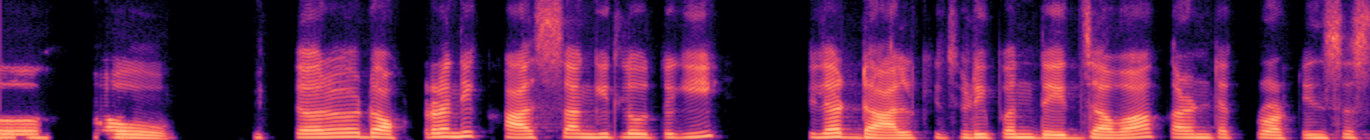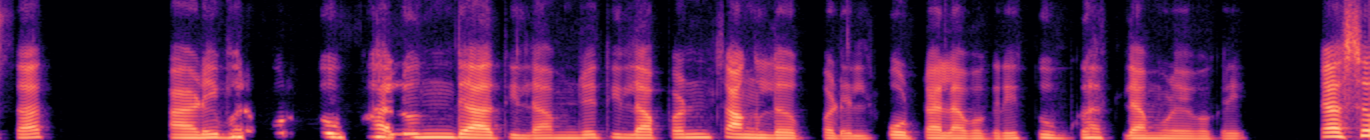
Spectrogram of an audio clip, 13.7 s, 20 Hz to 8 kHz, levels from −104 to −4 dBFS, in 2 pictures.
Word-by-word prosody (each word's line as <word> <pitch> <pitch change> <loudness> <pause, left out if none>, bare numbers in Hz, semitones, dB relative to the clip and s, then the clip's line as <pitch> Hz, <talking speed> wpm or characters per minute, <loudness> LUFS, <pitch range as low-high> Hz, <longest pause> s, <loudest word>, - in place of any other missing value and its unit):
अ, 190 - +4 0.5
हो. 180 -5 +3 0.7
तर 210 +3 +3
डॉक्टरांनी 215 +4 +3
खास 190 -1 +2
सांगितलं 205 -1 +1
होतं, 200 0 -2
की 220 +7 -1 0.5
तिला 215 +3 +4
दाल-खिचडी 170 +1 +2
पण 195 -1 +2
देत 165 -3 +1
जावा 180 +3 +4
कारण 190 -2 +1
त्यात 185 -1 -5
प्रोटीन्स 175 0 -1
असतात. 185 +3 -2 0.6
आणि 175 +1 +2
भरपूर 210 +3 -3 0.2
तूप 210 -2 +2
घालून 200 0 +2
द्या 180 -3 +6
तिला, 160 -1 -4
म्हणजे 165 +2 -3
तिला 175 -2 0
पण 190 +1 -1
चांगलं 170 -5 +2
पडेल 140 -2 -5
पोटाला 160 -2 -1
वगैरे, 145 +1 -6
तूप 160 -3 -6
घातल्यामुळे 150 -4 -2
वगैरे. 140 0 -9 0.4
तर - - +5
असं 270 +5 +5
180 Hz, 155 wpm, -23 LUFS, 160-200 Hz, 0.7 s, द्या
